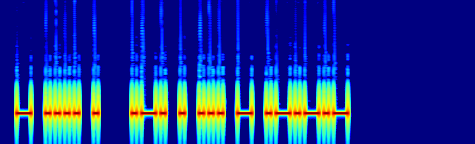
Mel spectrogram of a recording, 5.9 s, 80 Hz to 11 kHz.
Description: Morse code, heard as a keyed tone, about 20 wpm, 700 Hz. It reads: THE REST.
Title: Sentences from Top 1400 Words 20wpm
